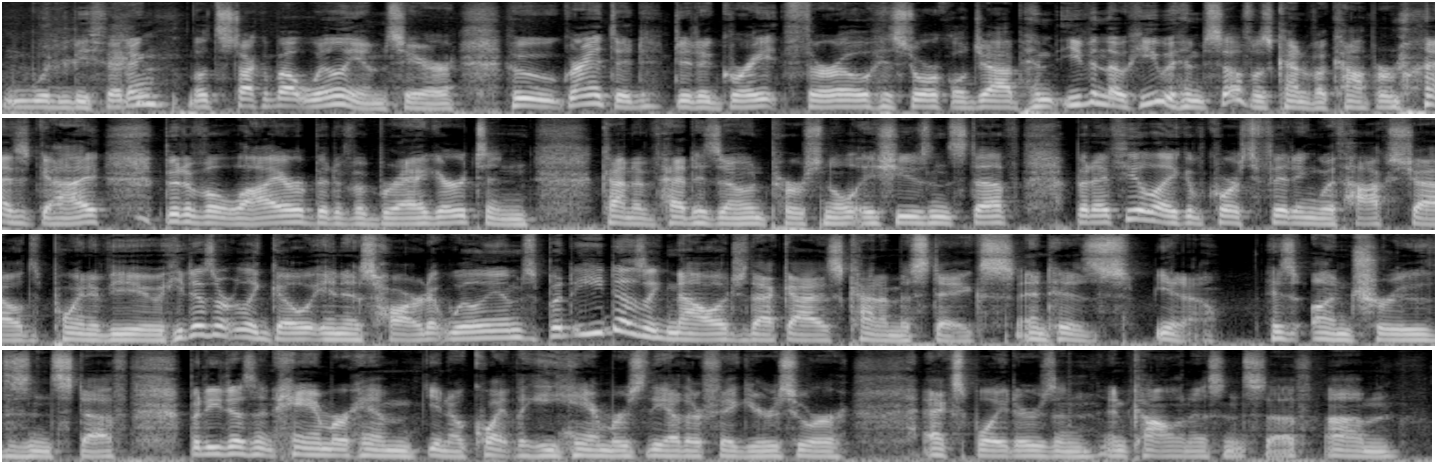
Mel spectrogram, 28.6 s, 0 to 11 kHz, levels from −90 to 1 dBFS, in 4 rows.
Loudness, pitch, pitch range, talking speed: -20 LUFS, 135 Hz, 120-150 Hz, 220 wpm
